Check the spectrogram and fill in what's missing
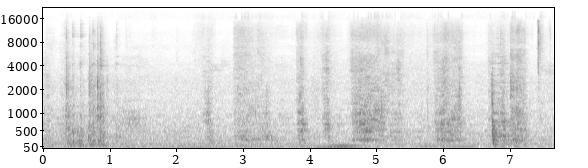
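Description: A spoon scrapes and stirs through apple pie filling in a bowl with soft, uneven rubbing strokes. The sound is close and quiet, with a faint low rumble underneath and no talk.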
